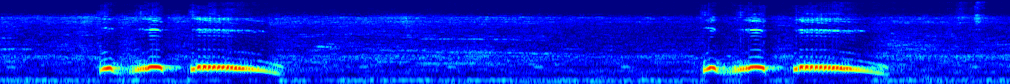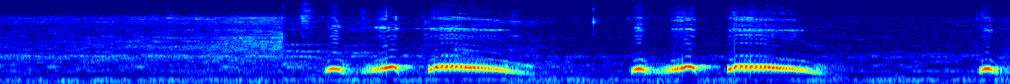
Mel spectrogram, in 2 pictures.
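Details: Decoy spotted dove giving 'Liu Tan' style song, four full phrases at irregular gaps of about two to three seconds, each quick coos leading into a drawn-out falling coo, with another phrase starting at the end; low rumble behind.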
